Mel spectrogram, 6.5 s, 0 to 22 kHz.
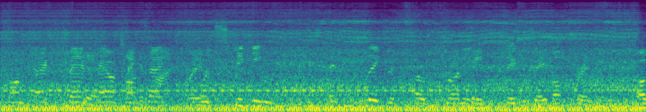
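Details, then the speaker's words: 1964 VW Beetle with freshly rebuilt 40 hp engine, first start after a cranking issue: even, steady low chuffing at idle with smooth regular beat, no knocks or misses; clean normal idle. "sounds nice guys sounds good doesn't it"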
